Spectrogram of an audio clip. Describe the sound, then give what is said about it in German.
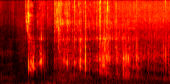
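Sparkling wine is poured into a hot pan to deglaze it: a sudden burst of sizzling and bubbling after a short quiet start, then crackling, spattering pops that continue to the end with no talk. “Und jetzt muss ich es, ich wollte schon sagen, ablöschen, auffüllen. Lösch es mal ab mit Sekt.”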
